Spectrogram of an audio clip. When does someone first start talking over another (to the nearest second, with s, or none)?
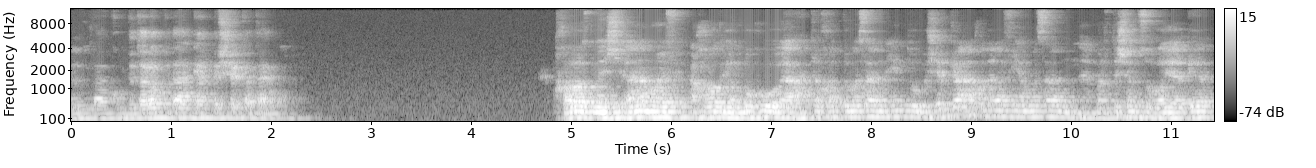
none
